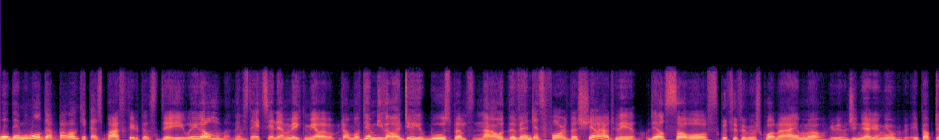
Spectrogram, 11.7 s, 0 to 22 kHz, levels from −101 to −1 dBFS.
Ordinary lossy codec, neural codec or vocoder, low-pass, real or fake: Opus, 64 kbps; codec, 16 kHz in and 24 kHz out, 0.4 kbps, LongCat-Audio-Codec, four codebook decoder; 10.8 kHz; fake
